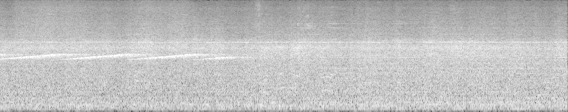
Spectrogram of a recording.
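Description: Steady, loud machinery din of a car assembly line, with a few brief rising squeals in the first few seconds.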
